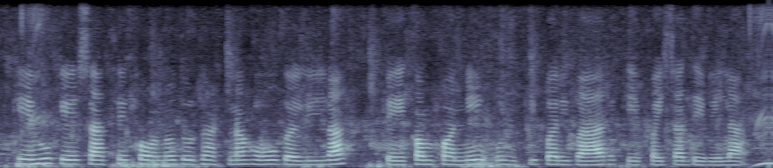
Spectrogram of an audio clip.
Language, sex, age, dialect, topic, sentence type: Bhojpuri, female, 25-30, Northern, banking, statement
